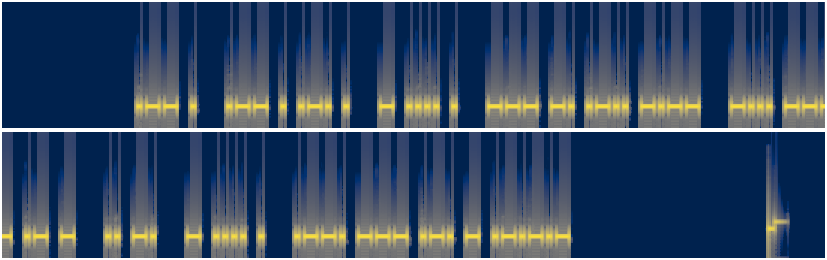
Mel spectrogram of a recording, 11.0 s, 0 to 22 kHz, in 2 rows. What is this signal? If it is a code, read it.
Morse code, heard as a keyed tone, about 40 wpm, 700 Hz. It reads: WE WERE THE ONLY BOAT IN THE PORT.
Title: Sentences from Top 1000 Words - Review Part 1 - 40wpm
